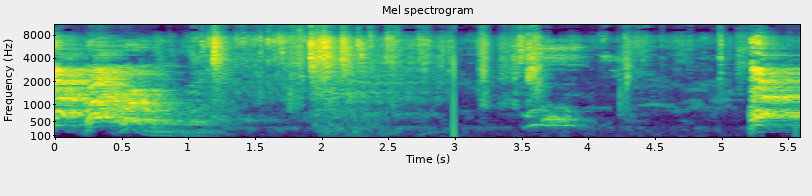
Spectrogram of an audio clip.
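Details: Siberian Husky named Prince, a pet dog, gives a loud harsh bark at the start, then quieter scattered noises and a short tonal yelp midway, ending with another loud bark burst.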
